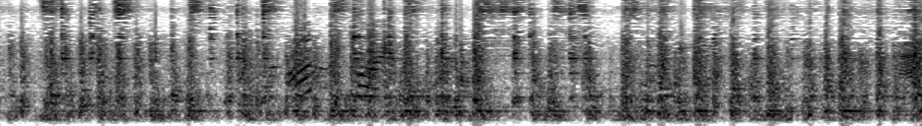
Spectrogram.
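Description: Live band music with fast, steady drumming and hand percussion, loud and continuous, with crowd voices mixed in.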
